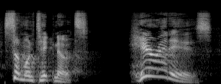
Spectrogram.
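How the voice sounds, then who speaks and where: A man's voice: sits high, huge pitch swings, measured pace, bright, forceful tone, full character voice. A man playing a boastful, theatrical villain showman in a video game, gloating exuberantly over his deadly lair. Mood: gleeful boasting. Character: gleeful hammy villain showman, proud of his deadly grotto.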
